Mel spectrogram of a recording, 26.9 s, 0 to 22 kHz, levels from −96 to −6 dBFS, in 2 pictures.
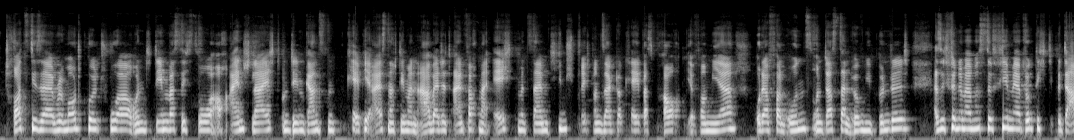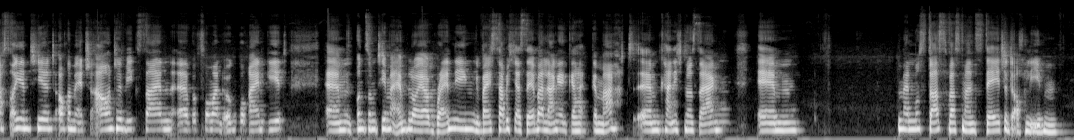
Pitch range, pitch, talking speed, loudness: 190-220 Hz, 200 Hz, 195 wpm, -21 LUFS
